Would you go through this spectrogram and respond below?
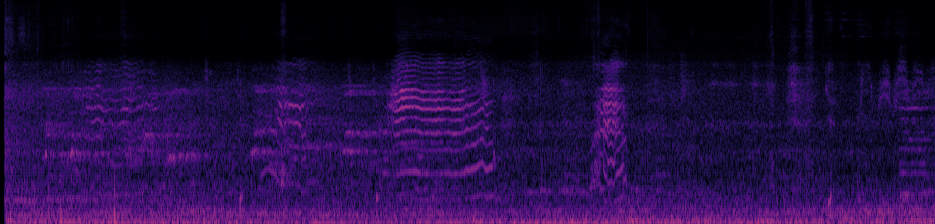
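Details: Orange male stray cat in heat on the street, calling to another male he takes for a female: long wavering harmonic yowls near three, four to five, and six seconds over a steady low rumble of background noise.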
